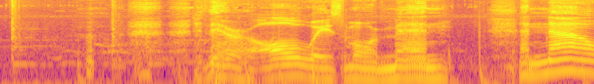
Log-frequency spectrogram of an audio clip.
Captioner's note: laughs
